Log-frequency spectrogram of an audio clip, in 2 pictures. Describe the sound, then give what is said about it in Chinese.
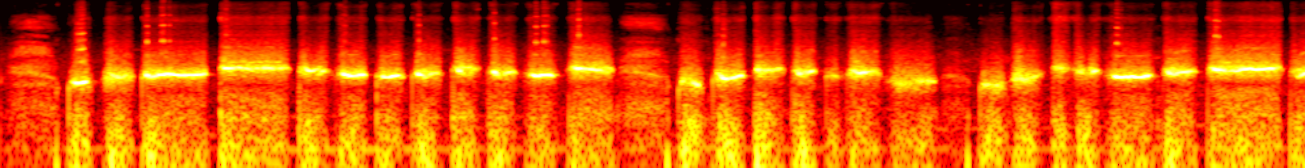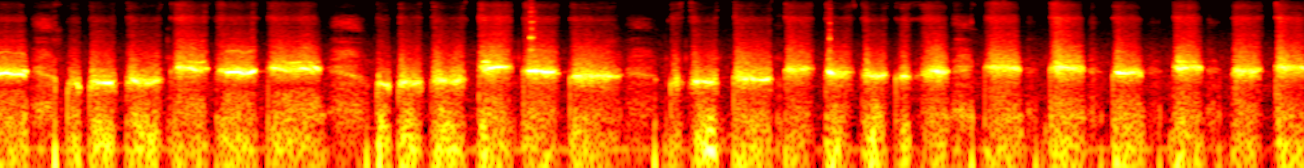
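Someone whistles a melody for the eighth question of a game, about twenty seconds of a clear mid-pitched tone shifting between notes in short phrases with brief breath pauses and airy noise, no talking. “我觉得这首吹得蛮好的啊，这首好像有声音有出来，自己满足。”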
